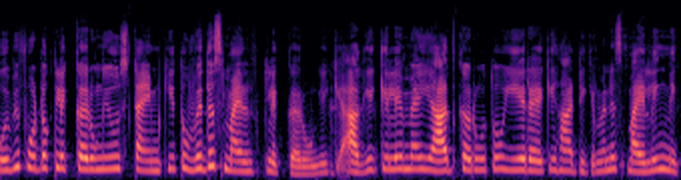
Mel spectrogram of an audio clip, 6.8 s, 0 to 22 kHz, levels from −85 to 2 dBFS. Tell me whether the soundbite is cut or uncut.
uncut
